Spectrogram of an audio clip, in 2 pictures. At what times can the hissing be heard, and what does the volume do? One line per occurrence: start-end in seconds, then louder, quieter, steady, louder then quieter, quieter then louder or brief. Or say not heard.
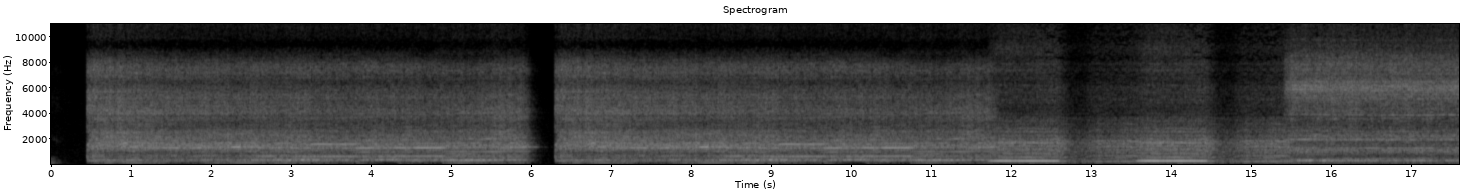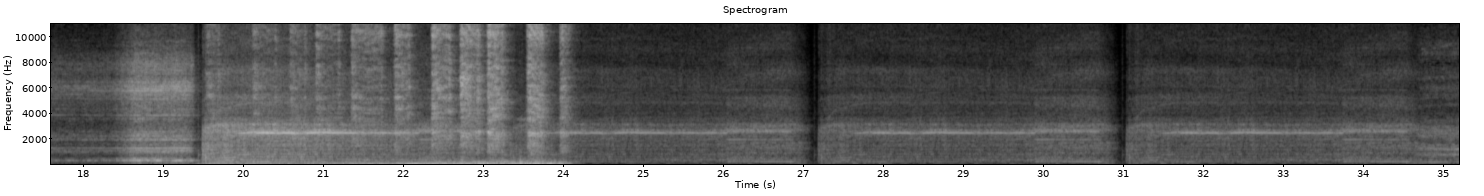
19.4-24.1 louder.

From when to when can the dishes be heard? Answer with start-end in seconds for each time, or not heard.
not heard.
